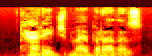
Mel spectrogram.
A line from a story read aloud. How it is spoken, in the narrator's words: Tungata whispered in Sindabele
